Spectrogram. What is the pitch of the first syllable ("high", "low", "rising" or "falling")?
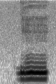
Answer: high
